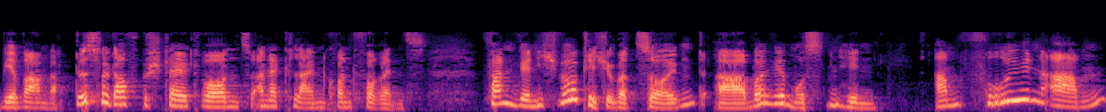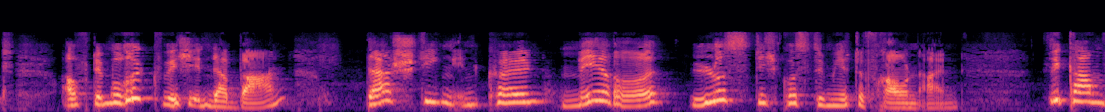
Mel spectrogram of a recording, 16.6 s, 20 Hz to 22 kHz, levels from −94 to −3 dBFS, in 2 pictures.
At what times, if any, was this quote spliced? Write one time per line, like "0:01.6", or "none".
none

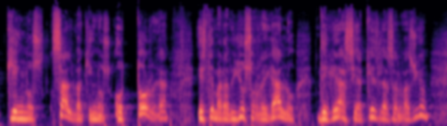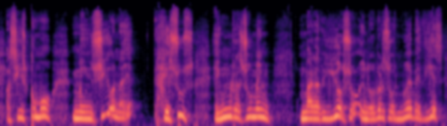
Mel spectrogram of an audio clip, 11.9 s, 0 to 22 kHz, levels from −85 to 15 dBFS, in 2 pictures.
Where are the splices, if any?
0:06.0

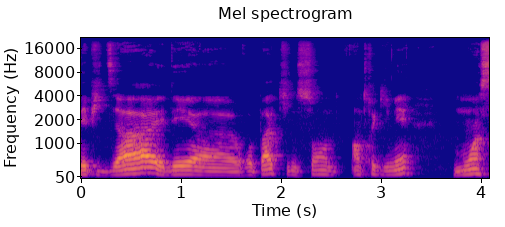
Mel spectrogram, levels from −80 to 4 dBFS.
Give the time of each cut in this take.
0:02.6

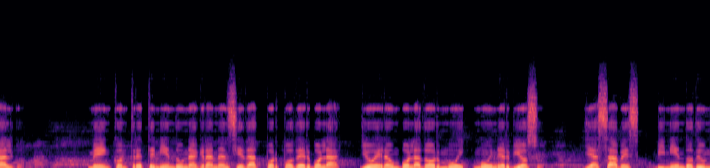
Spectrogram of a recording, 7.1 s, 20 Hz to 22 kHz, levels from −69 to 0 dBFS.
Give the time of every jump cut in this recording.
0:03.5

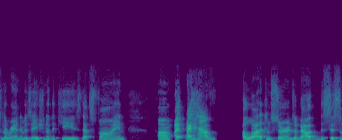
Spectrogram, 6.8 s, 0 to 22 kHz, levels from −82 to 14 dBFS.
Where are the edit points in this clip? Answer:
none

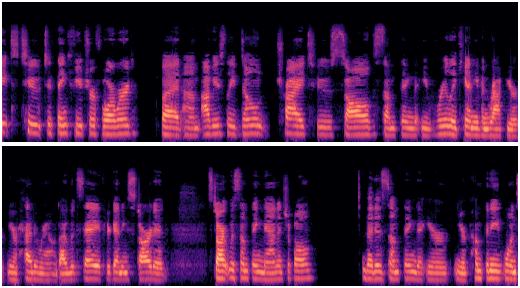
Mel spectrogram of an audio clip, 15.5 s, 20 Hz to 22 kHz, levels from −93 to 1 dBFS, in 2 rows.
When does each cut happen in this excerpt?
none

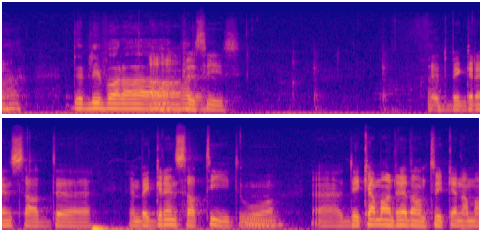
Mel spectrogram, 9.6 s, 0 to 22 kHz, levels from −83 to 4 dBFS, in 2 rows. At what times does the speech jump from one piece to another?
0:01.8
0:04.3
0:07.8

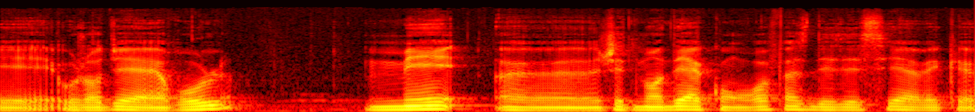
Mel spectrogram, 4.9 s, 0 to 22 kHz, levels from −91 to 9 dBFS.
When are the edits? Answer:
none

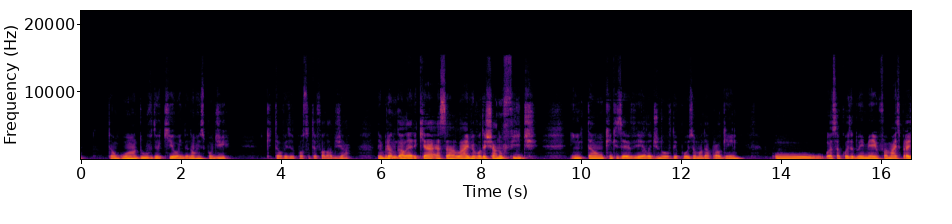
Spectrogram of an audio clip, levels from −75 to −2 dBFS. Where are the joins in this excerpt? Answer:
0:13.7
0:14.9

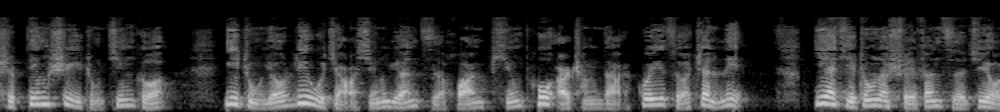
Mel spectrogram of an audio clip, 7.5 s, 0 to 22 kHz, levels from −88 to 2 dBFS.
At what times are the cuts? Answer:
0:06.0

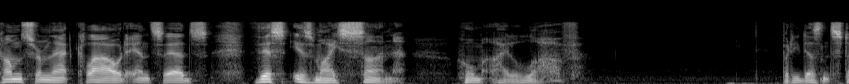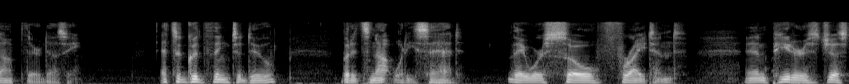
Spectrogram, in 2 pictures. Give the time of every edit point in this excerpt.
0:09.9
0:13.5

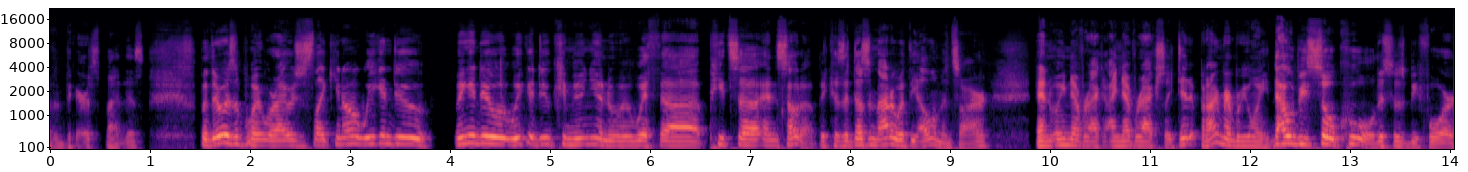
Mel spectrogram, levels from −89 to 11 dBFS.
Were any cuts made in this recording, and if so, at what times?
none

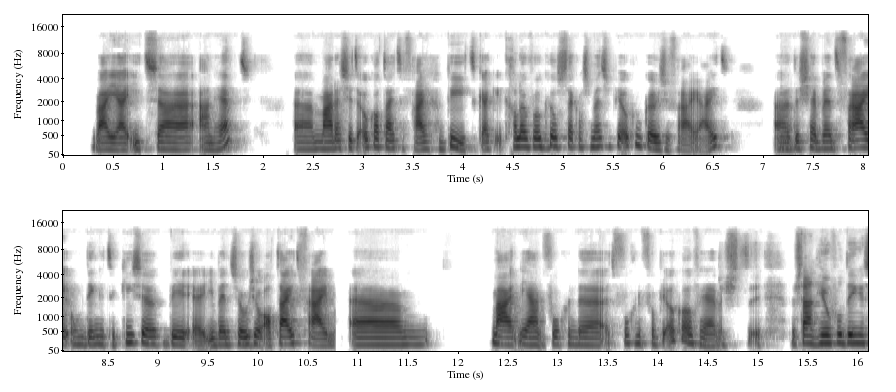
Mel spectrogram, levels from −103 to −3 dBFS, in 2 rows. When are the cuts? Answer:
0:10.7
0:12.8
0:14.6

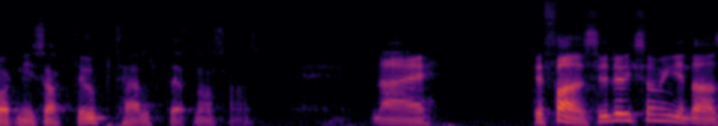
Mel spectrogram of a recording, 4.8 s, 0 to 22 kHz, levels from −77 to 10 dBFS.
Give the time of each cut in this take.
none

